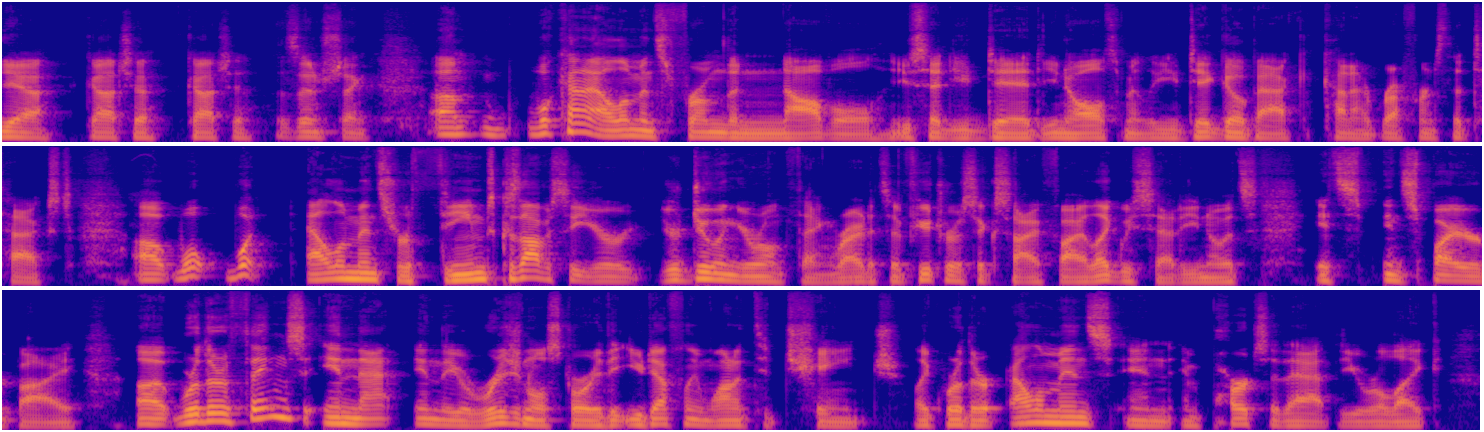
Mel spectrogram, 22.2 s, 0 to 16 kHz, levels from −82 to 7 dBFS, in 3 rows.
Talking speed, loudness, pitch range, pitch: 235 wpm, -23 LUFS, 80-110 Hz, 90 Hz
